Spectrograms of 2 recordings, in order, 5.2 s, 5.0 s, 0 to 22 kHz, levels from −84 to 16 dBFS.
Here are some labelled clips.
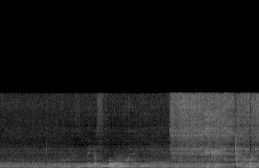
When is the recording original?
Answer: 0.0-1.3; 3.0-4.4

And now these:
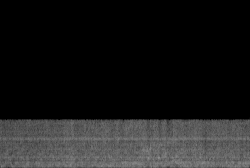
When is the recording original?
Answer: none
